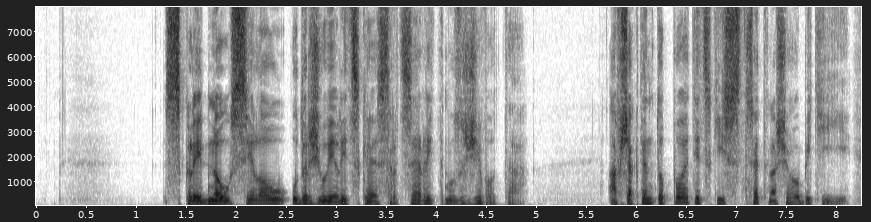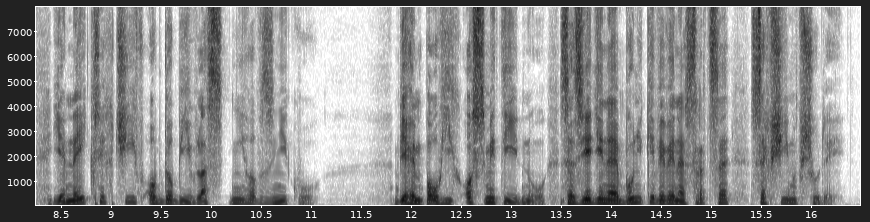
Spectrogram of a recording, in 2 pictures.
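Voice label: male Czech documentary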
